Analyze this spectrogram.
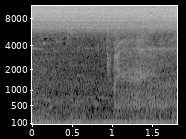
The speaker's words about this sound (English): abdomen probably works as a tambourine, almost like a cricket. It just freaking flies in my face.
